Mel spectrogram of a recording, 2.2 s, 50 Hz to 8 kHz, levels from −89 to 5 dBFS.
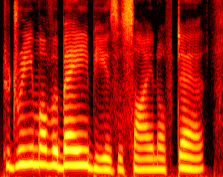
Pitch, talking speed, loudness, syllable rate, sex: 215 Hz, 270 wpm, -16 LUFS, 5.0 syllables/s, female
